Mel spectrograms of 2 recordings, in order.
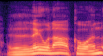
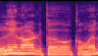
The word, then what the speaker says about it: Leonard Cohen: Et on se souvient du décès en 2016, un 7 novembre, Leonard Cohen, ou Leonard Cohen, on peut le prononcer en français ou en anglais.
